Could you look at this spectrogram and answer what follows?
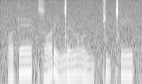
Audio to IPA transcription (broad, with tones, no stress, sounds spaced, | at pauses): ɔ˨ ʈ ɛ˦ | z ɔ˨˦ ɽ e˨ ŋ͡ǀ ə˧ ɭ u˦ lˠ y˧ | ǀ y˦ ǀʰ e˦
